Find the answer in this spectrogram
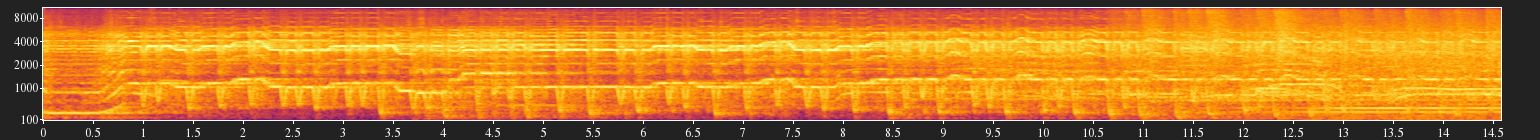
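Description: Live rock band led by electric guitar: a held note bends upward, then runs into a fast line of picked notes. The band's sound grows fuller and deeper about eleven seconds in.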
